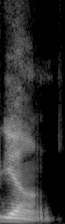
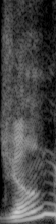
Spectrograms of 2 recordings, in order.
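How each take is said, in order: First: The name begins with a Y sound. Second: The name begins with a J sound. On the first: "the J U N G might be pronounced Young" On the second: "Jung or Young?"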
